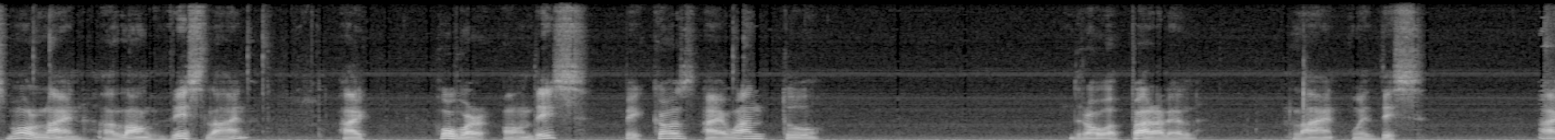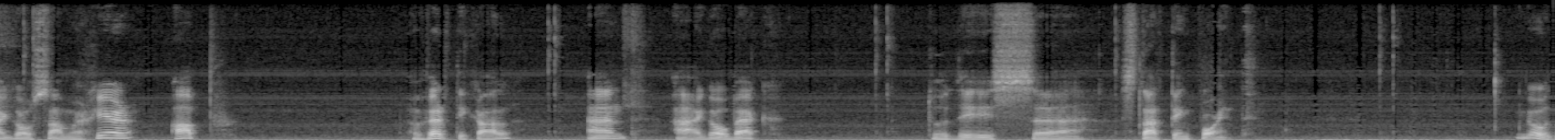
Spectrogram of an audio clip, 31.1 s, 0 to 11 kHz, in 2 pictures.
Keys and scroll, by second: 30.5 F6.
